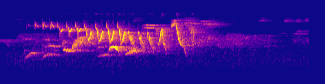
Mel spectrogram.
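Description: Birds chirping: a quick run of many short, downward-sweeping chirps, loudest in the first half, then fading and cutting off abruptly near the end.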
